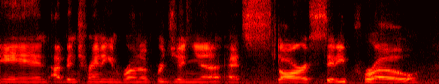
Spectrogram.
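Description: A man speaks at a fairly slow pace. Background noise is noticeable behind him. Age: 30s. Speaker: professional wrestler. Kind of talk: casual chat.

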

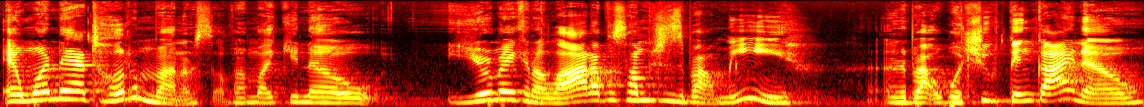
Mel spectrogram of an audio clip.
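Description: A loud, very fast woman with an American accent, fairly high in pitch, her voice swinging very widely. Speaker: political insider. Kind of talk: interview. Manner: loud talker.

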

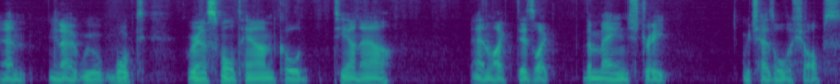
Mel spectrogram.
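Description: Over a very clean, silent background, a man speaks at a moderate pace in a fairly low, flat monotone. The sound is dry and close, with no echo. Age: 20s. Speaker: podcast guest. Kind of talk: casual chat.

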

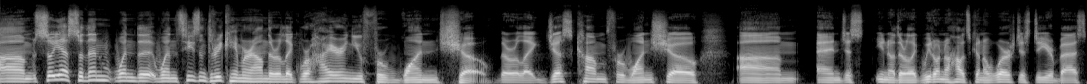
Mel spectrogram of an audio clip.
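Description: Here is a man with an unremarkable speaking voice and an American accent. His medium-pitched delivery comes at a moderate pace, with lively intonation and hardly any pauses. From Utah, Salt Lake City. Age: 30s. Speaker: stand-up comedian and actor. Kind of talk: casual chat.

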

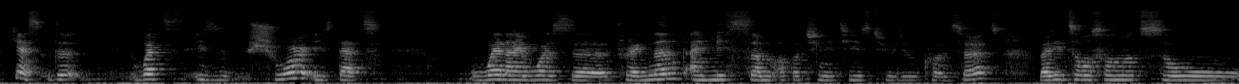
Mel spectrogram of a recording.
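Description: In a room with audible echo and noticeable background noise, a woman speaks very slowly at a medium pitch in a Swiss French accent, her intonation fairly even. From Switzerland (French-speaking). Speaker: jazz violinist and singer. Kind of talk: interview. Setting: video call. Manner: halting.

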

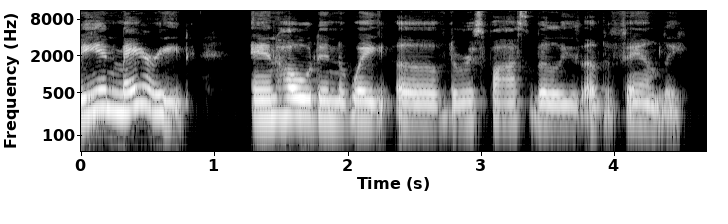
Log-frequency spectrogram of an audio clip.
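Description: The woman's tone is dark and mellow, captured on a very clean recording with a silent background. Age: 40s. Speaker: podcast host. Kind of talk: personal monologue. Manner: conversational.

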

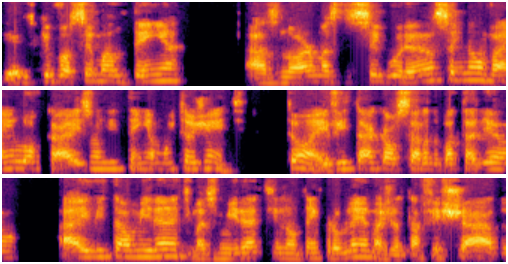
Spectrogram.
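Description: Very fast and high-pitched, a man talks with fairly even intonation in a dry, close sound with no echo. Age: 40s. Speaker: running coach. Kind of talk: interview. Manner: halting, frequent repetitions.

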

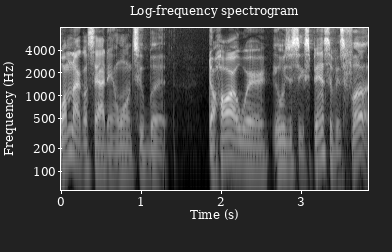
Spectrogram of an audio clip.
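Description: A man with an American accent speaks in a medium pitch on a very clean recording with a silent background. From rural eastern North Carolina. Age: 20s. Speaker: music producer. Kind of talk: casual interview chat.

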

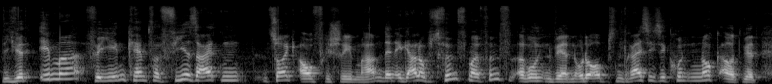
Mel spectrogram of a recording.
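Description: With music in the background, a high-pitched man speaks at a fairly quick pace in an animated tone with lively intonation. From Lower Bavaria, Germany. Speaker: sports commentator (wrestling and MMA). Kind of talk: casual podcast chat.

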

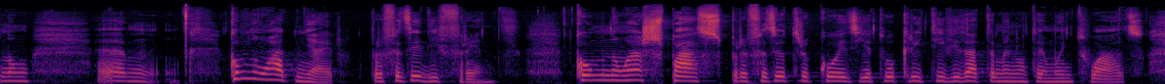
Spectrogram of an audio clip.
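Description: A woman of medium pitch and a dark, mellow tone speaks at a moderate pace with ordinary pitch variation. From Portuguese-Spanish family, schooled in French. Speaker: meditation and yoga teacher, former journalist. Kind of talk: casual interview chat.

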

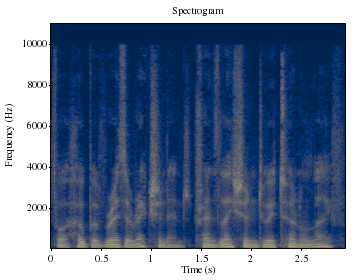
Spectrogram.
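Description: In a solemn tone, a man speaks somewhat breathy at a fairly low pitch against a quiet background. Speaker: audiobook narrator. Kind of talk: reading aloud of prayers. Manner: solemn, earnest, devout.

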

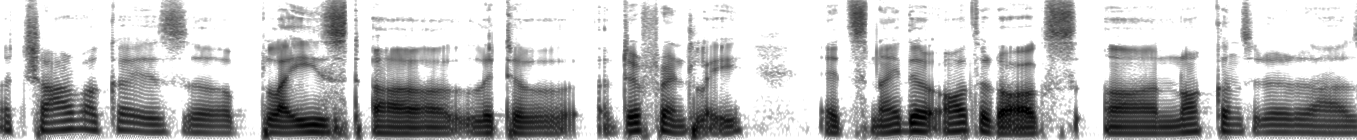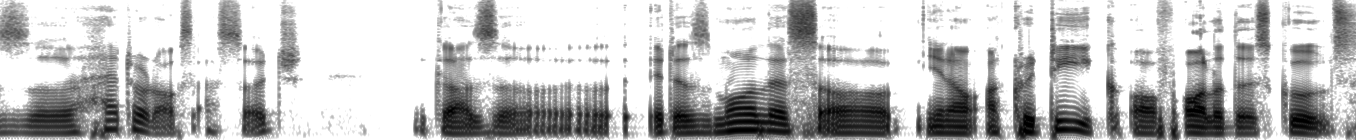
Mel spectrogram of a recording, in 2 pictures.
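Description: Dark and mellow in tone, a man speaks with ordinary pitch variation on a very clean recording with a silent background. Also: medium pitch for a man, dry, close sound with no echo. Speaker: podcast host. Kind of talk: educational monologue. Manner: slow; hesitant, many fillers.

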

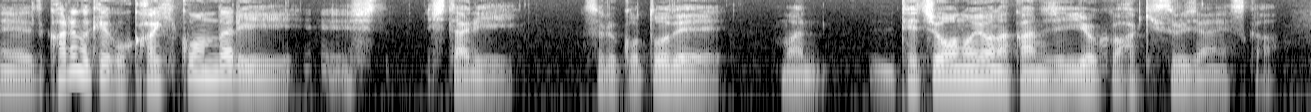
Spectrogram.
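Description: The recording is very clean, and the background is silent. A man races along at a very fast pace with lively intonation. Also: medium pitch for a man. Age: 30s. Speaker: podcast host. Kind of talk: casual chat. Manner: animated.

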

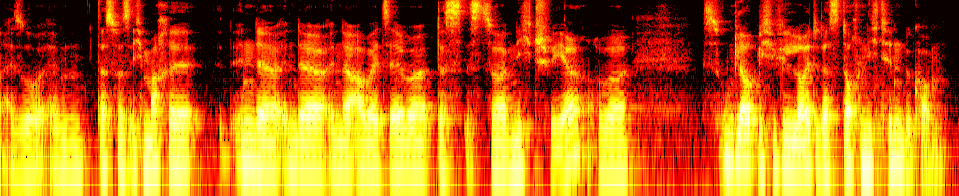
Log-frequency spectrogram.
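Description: At a moderate speed, this man talks with a somewhat breathy voice and a dark, mellow tone. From Munich, Bavaria. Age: 30s. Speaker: podcast co-host. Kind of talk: casual chat.

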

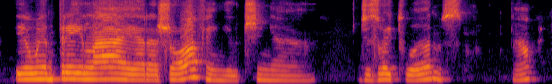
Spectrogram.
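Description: A woman speaks at a very slow pace, with long, frequent pauses. Her medium-pitched voice has a bright, sharp tone and fairly even intonation. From Brazil, Porto Alegre, Rio Grande do Sul. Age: 50s. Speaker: art curator and university professor. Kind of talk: interview.

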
